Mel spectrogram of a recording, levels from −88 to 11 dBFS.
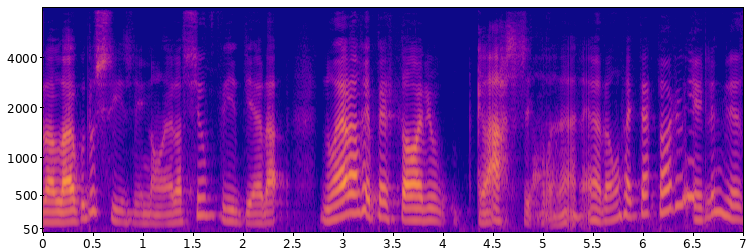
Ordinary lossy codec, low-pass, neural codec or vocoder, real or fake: none; none; codec, 16 kHz, 1 kbps, FunCodec, trained on Chinese and English, 50 frames a second; fake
